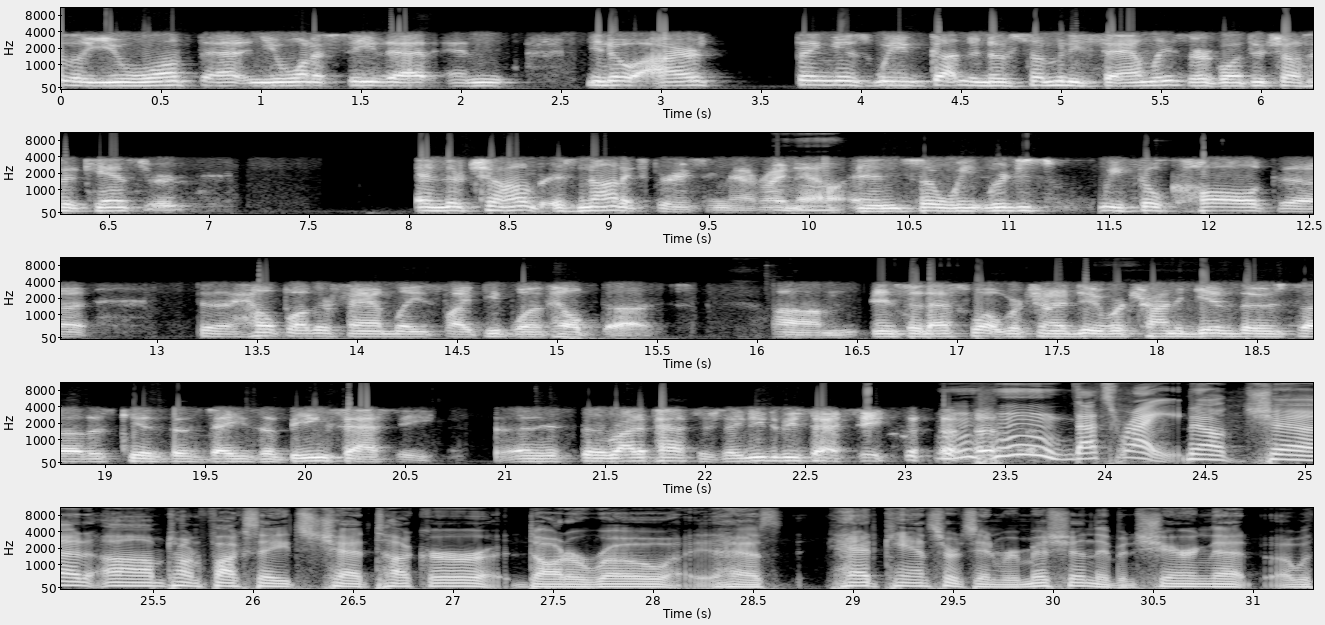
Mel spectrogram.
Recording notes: On the phone.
